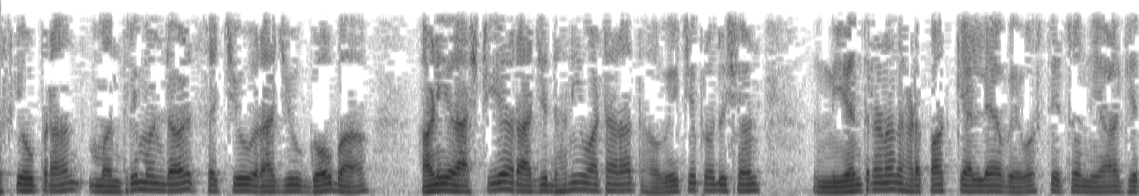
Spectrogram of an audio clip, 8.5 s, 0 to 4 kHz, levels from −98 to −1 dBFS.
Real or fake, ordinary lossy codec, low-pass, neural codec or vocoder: real; none; 3.6 kHz; none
